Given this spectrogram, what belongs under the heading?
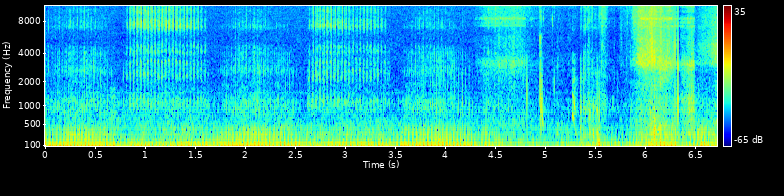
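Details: Steady soft rumbling breaths in and out, about one per second, from a sleeping cat (hashtags suggest a white Persian); harmless snoring.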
